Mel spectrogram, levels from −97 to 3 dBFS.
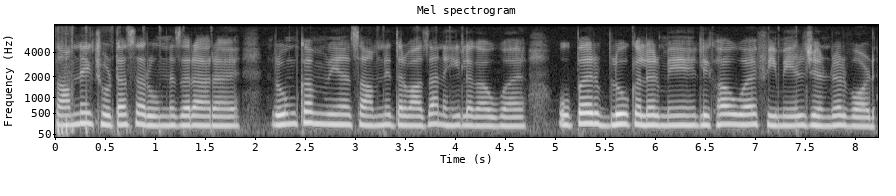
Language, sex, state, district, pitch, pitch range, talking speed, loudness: Hindi, female, Uttar Pradesh, Jalaun, 220 Hz, 210-235 Hz, 210 wpm, -16 LUFS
